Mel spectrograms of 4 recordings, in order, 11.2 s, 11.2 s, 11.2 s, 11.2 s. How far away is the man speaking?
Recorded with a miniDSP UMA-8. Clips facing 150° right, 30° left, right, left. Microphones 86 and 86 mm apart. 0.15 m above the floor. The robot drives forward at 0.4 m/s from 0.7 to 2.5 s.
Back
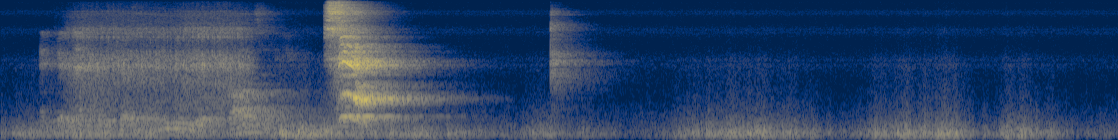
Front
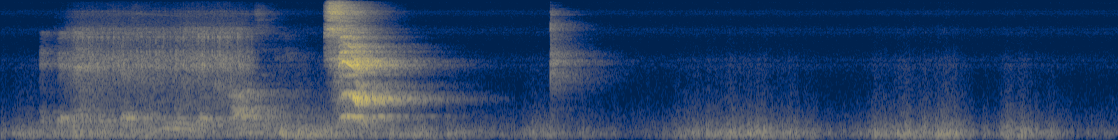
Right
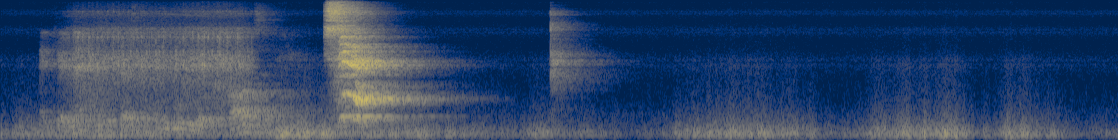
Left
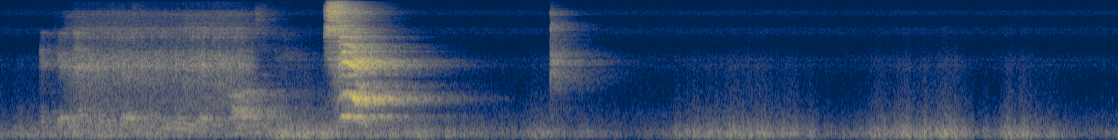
About 1.5 m.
